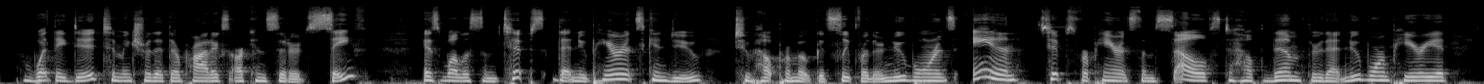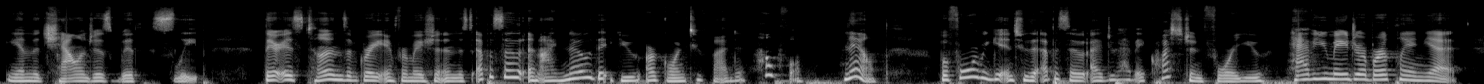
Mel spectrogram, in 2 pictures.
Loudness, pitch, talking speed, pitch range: -21 LUFS, 170 Hz, 180 wpm, 155-205 Hz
